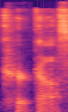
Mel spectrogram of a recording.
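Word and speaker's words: Kirchhoff: feel like I I had a pror who said Kirk off or something but I first learned it with kof and that's how I like learned to pronounce it like Captain Kirk kirkoff you've heard the first one Kirk off okay but you think it's Kirch off we just start I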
